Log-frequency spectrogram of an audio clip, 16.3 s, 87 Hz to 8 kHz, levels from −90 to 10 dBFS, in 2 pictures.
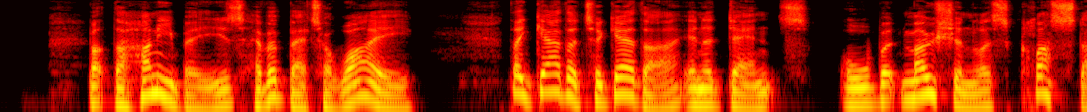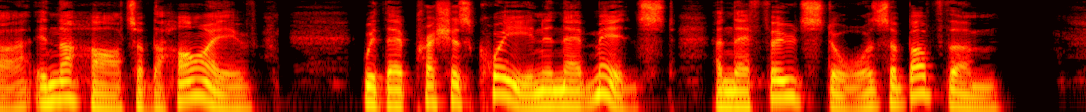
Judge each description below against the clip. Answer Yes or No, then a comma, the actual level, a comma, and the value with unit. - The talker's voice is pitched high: No, low, 110 Hz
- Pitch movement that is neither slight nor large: No, wide, 8.5 semitones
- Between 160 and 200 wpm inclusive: No, slow, 135 wpm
